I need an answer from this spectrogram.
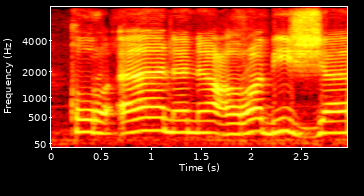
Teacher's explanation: तनवीन को जाहिर कर दिया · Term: इजहार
